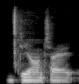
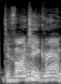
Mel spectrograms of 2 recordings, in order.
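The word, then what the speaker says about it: Devonte': maybe one yeah some people were saying uh deontay i always get this guy's name wrong devonte devante graham yes thank you devante graham i kept my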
